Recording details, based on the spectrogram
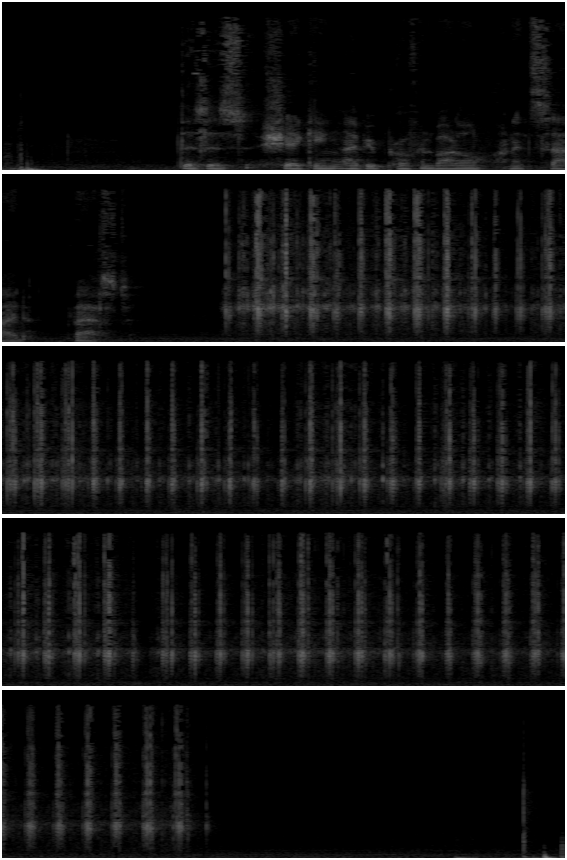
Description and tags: FOLEY Shaking ibuprofen bottle on side fast
What It Is:
Shaking ibuprofen bottle on side (fast).
Shaking aspirin bottle on side (fast).
plastic, pill, aspirin, ibuprofen, shake, foley, bottle, AudioDramaHub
